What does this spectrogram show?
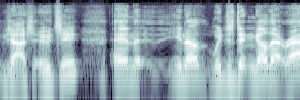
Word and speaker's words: Uche: Chris Russell says it's pronounced like Bobby Boucher without the bow. Uche. I don't care if it is Uche. I'm going to call him Uchi.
